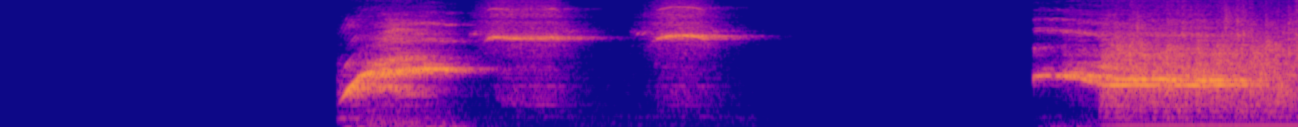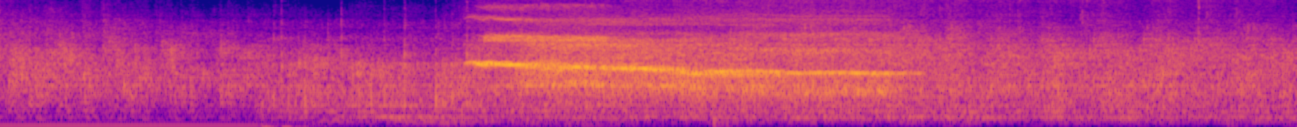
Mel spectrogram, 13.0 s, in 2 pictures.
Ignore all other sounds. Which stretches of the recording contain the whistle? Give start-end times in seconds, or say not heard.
2.4-3.6, 8.9-9.6.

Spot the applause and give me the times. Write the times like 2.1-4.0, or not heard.
5.5-12.9.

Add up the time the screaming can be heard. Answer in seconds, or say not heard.
4 s.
